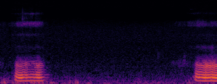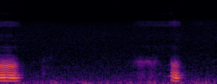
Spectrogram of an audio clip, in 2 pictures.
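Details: Shih Tzu pet dog sleeping deeply indoors, snoring like an old man: three separate rough, buzzy snores with rich harmonics, two longer ones of about half a second and a short final one, spaced unevenly across a quiet room.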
